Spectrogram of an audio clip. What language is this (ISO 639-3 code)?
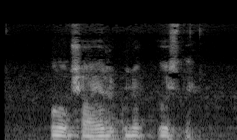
uzb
